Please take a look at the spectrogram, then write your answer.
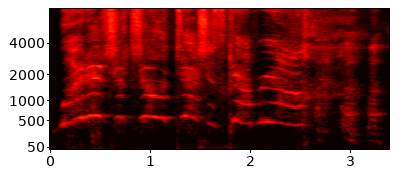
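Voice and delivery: very high, drawn-out mocking dad; squeaky dad calling daughter's name. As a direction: stretch the name out like a cartoon dad. Dad's voice at the door.

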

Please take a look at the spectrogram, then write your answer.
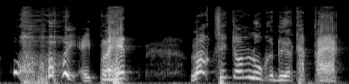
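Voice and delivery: gasping, livid scolding; breathless cursing son-in-law; furious old man. A narrator's reading. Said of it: "อย่างเดือดดาล".

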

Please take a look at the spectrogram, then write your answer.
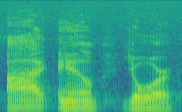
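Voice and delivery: slow soft I am your joy; tender, slow. Shown as a demonstration. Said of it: "you would say to yourself is".

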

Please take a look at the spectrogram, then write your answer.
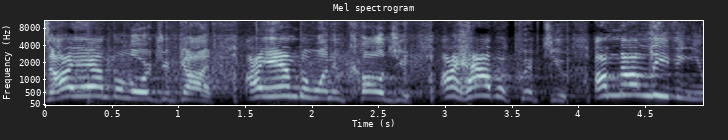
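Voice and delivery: loud, high, forceful proclamation; God's declaration. Acted. God answering a believer's reminder, booming declaration. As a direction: declare it at full voice, rising in intensity. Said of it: "And he says".

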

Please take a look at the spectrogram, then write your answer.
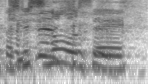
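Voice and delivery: parle à travers un rire; lâche la phrase en riant franchement. Real, not acted. Rit pendant le conseil. (en riant)

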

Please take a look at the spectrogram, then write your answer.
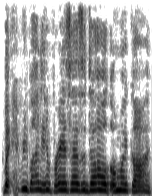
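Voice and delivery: high, fast burst of delight; excited. Real, not acted. Telling the host about France, excited and high. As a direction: gush about all the French dogs.

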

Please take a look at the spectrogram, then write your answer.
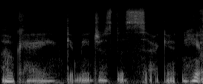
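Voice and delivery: whispered, soft medium asking for a moment; breathy hushed psychic voice. Retold or imitated. Medium pausing to concentrate.

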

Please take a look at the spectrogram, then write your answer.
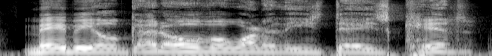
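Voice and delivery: hammed-up boss impersonation; Vince McMahon. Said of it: "that's bad Vince McMahon accent".

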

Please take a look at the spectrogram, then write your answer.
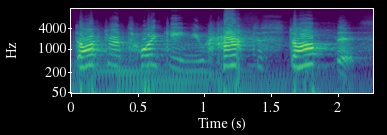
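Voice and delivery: distant yelling. Acted. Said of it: "someone is yelling".

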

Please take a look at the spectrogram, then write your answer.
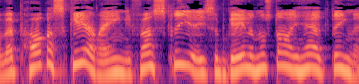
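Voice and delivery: lightly voiced baffled boy; puzzled brother. A narrator's reading.

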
